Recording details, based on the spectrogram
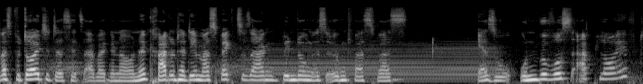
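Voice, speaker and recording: A woman with an unremarkable speaking voice talks at a fairly quick pace. Her pitch is medium, with ordinary pitch variation. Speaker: parenting podcast host. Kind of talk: interview.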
